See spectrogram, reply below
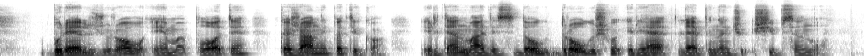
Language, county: Lithuanian, Šiauliai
